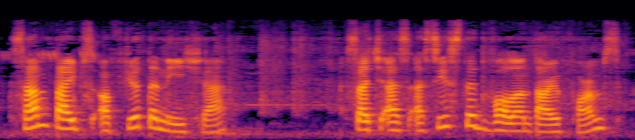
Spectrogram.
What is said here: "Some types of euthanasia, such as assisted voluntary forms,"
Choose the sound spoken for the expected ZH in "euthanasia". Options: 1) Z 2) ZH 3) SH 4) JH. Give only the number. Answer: 3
